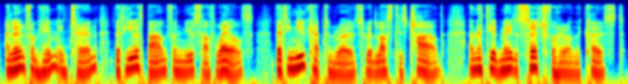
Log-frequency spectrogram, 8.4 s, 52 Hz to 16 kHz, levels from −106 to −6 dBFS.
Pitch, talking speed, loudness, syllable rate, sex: 130 Hz, 260 wpm, -19 LUFS, 5.1 syllables/s, male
